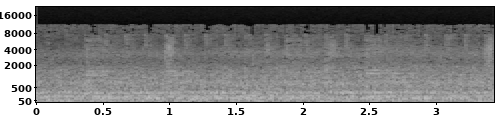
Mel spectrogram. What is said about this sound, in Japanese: 高速道路での録音っていうのは多分初めてだと思うんですけども、意外と声が拾えてるのかな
